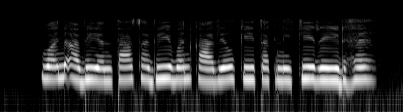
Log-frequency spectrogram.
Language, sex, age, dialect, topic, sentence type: Hindi, female, 18-24, Marwari Dhudhari, agriculture, statement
